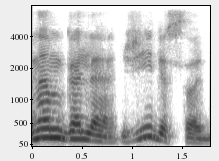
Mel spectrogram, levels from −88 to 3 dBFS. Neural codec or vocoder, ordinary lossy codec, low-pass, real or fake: none; AAC, 48 kbps; 7.2 kHz; real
